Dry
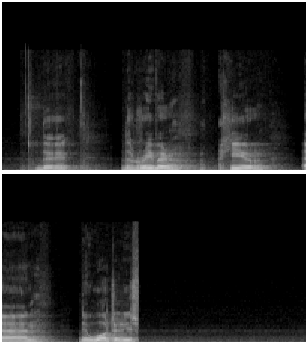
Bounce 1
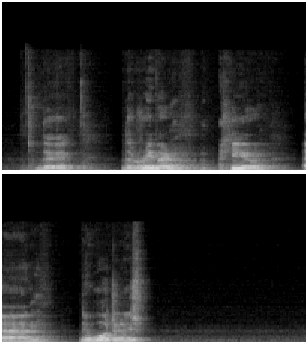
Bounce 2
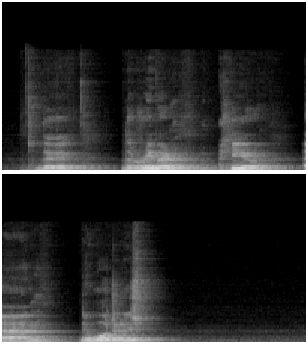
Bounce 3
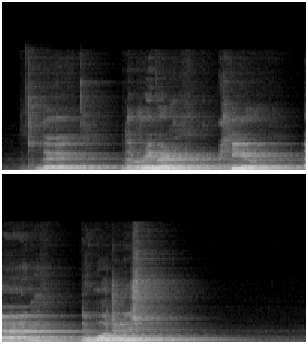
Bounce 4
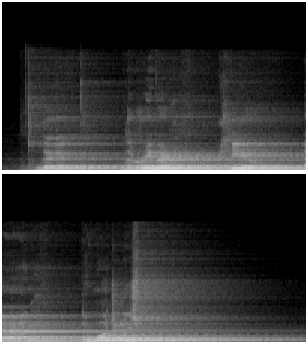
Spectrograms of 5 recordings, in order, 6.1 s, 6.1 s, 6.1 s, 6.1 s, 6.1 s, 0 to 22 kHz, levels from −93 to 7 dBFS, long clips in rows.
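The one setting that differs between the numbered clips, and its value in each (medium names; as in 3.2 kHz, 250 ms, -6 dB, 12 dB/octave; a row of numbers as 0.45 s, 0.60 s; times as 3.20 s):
FDN reverb, RT60: 0.36 s, 0.8 s, 1.8 s, 3.9 s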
